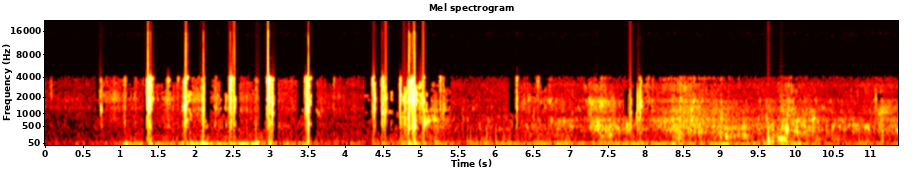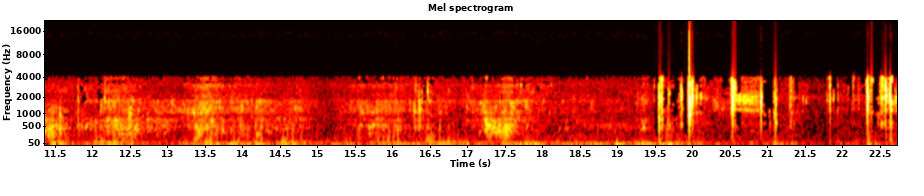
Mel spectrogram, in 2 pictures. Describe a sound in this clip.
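Water splashes and slaps close by at the surface.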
